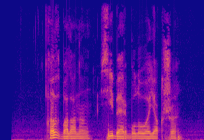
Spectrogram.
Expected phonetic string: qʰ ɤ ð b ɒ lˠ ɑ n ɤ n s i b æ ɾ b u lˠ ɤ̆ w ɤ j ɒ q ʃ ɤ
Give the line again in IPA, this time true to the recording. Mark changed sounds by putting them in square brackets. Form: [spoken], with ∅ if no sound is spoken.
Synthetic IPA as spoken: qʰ ɤ ð b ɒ lˠ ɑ n ɤ [ɴ] s i b æ ɾ b u lˠ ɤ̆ w ɤ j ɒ q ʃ ɤ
